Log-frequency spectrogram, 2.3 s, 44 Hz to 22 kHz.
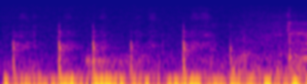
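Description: Stylus writing on a tablet screen: faint scratches with a handful of light taps as each stroke of '2c + 7' is drawn.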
